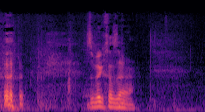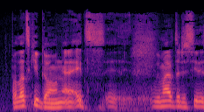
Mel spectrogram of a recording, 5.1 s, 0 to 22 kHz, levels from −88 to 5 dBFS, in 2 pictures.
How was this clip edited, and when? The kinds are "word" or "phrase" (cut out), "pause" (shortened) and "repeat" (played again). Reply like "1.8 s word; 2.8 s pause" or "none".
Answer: none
